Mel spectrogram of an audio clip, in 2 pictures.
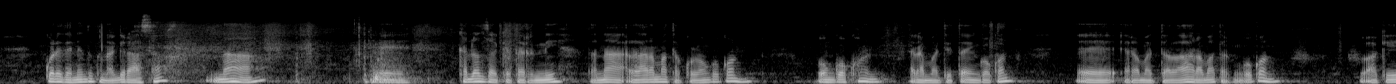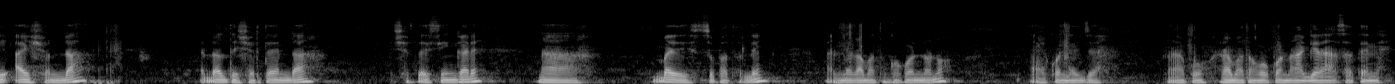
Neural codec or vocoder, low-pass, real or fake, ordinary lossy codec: none; none; real; none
